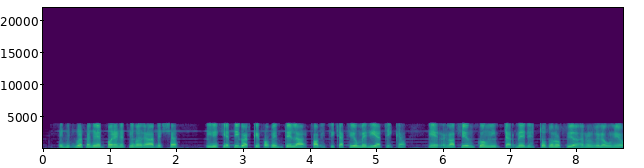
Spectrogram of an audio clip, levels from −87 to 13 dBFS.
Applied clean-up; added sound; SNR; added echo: neural separator model SepFormer WHAMR!.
